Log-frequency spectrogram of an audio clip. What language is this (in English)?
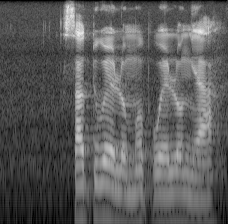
Tswana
